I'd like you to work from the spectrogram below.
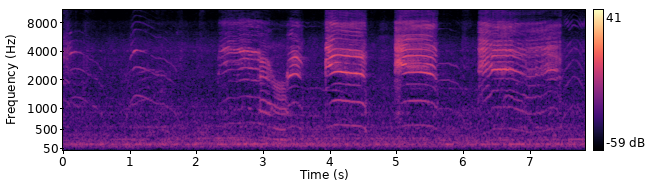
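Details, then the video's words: Kitten calling its mother: a run of loud, drawn-out meows, about one a second, some strained and harsh, each bending up then down, over a faint background hum. "suara anak kucing manggil induknya"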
